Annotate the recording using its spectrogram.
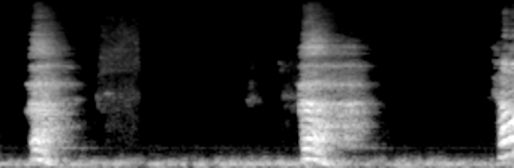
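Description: A person lets out two loud, breathy sighs of exertion while working with dumbbells, about two seconds apart, each falling in pitch.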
